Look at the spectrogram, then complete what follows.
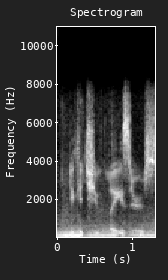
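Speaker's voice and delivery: very quiet, muttered under the breath. Voicing a character remarking on another's skills: said under his breath. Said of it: "kinda under his breath".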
